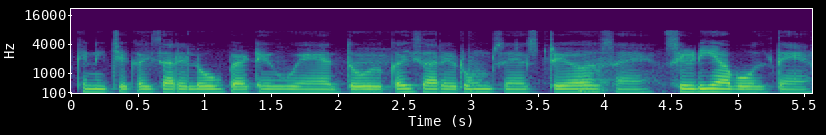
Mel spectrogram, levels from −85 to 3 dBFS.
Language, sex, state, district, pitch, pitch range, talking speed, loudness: Hindi, male, Uttar Pradesh, Budaun, 135 Hz, 130-140 Hz, 195 wpm, -17 LUFS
